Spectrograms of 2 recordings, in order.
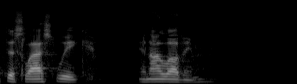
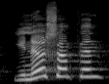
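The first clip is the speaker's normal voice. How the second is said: exasperated Martha; 10 semitones higher, 13 dB louder than usual. Retold or imitated. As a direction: lay the blame on him, exasperated. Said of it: "and she's like".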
